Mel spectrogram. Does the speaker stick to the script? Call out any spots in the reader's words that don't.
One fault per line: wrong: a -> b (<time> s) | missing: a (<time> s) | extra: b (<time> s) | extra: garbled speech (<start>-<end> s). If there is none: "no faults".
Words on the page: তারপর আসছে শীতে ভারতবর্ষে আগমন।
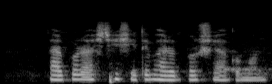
no faults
